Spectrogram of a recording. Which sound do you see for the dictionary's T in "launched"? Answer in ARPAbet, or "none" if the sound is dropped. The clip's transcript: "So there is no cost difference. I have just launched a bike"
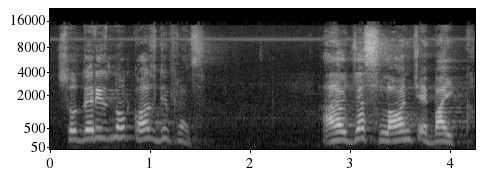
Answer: none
